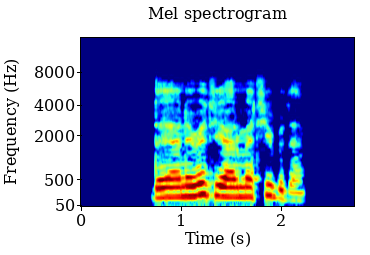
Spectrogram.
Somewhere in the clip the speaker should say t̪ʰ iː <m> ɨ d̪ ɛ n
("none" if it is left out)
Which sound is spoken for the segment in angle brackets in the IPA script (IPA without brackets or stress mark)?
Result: b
